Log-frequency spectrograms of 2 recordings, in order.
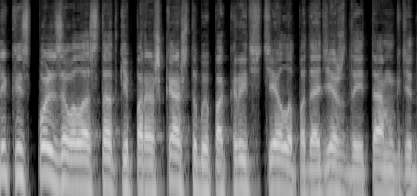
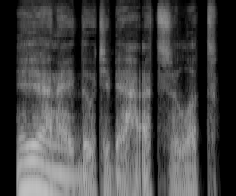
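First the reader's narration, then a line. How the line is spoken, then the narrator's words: Whispered. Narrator (Russian): прошептал Ном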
